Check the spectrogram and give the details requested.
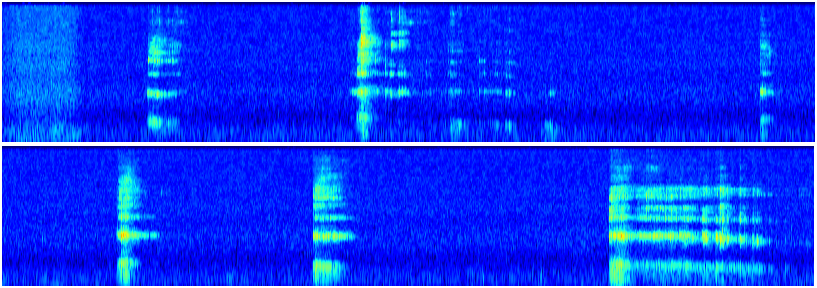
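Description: Series of about seven loud, separate burps over sixteen seconds in a quiet room, the last one long and drawn out.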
